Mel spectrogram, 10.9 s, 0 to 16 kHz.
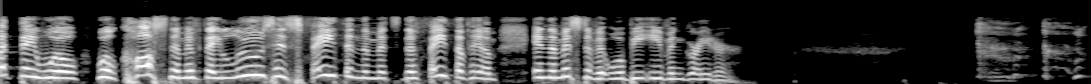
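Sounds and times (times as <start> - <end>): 
speech: 0.0 - 7.4
person coughing from an irritated throat: 9.8 - 10.8.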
